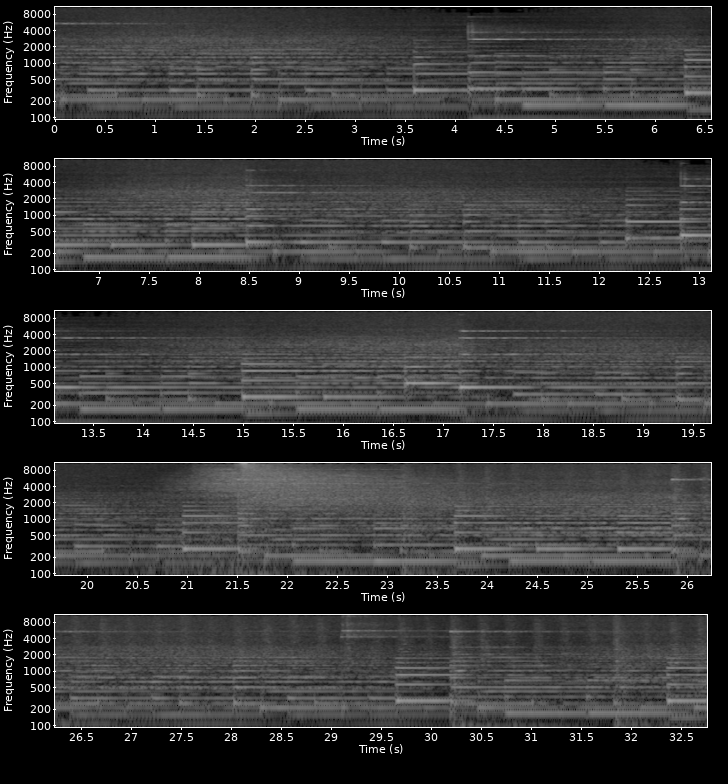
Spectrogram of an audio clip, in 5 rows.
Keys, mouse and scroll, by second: 0.3 click, 1.5 right click, 1.8 Tab, 2.3 z, 2.6-4.4 middle drag, 4.4 click, 5.6 s, 9.0 click, 9.2 middle click, 9.6 ctrl+s, 10.4 click, 11.7 click, 12.0 scroll down 4, 13.3 shift+a, 13.9-14.3 scroll down 4, 14.3 s, 15.1-15.6 scroll up 2, 15.6 shift+click, 17.6 ctrl+c, 18.1 click, 18.3 s, 19.8-20.2 scroll up 3, 20.2 s, 21.7 Tab, 22.3 click, 22.5 z, 23.3 click, 23.9 click, 24.9 Tab, 25.7 click, 27.2 s, 29.6 scroll up 1, 30.6 Tab, 31.1 click, 31.6 click, 32.1 2.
